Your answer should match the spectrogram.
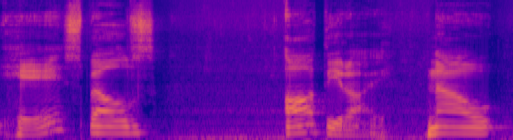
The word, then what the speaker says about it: Aatirai: Guys, I can actually officially announce that this name right here spells Aatirai. Now, how do you spell that? Well, it's A-A-T-H-I-R-A-I, Aatirai.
